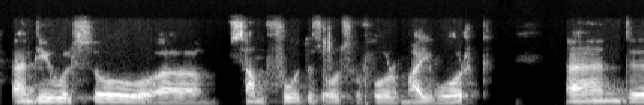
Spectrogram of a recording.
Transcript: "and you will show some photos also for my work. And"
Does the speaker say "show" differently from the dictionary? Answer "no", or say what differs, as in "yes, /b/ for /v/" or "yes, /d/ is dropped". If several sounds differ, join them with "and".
yes, /s/ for /ʃ/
